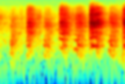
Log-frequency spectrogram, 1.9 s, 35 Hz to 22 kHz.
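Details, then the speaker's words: 2001 Honda Passport rocking over bumps before shock replacement: rhythmic high dry rubbery squeals about four per second; owner doubts shocks are the cause, suspects bushings; suspension squeak. "I don't think it's gonna be exactly shocks but like I said we're going to replace them because they need it"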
